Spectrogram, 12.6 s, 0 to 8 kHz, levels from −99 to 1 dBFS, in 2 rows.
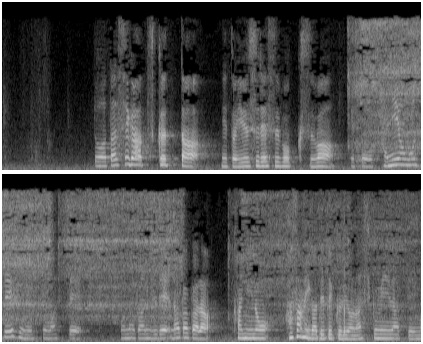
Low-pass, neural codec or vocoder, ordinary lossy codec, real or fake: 7.2 kHz; vocoder, 44.1 kHz, 128 mel bands every 256 samples, BigVGAN v2; MP3, 32 kbps; fake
